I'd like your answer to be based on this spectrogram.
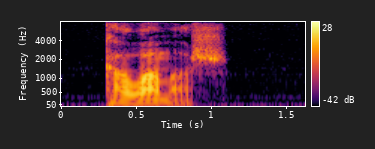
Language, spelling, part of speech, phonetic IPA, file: Polish, kałamarz, noun, [kaˈwãmaʃ], Pl-kałamarz.ogg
